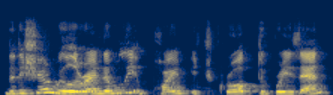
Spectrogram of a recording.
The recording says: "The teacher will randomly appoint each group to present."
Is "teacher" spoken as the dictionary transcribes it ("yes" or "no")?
no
